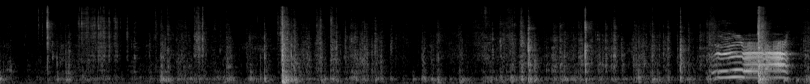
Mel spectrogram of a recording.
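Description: Cardboard and plastic packaging of a 10-inch Funko Pop box rustling and crinkling as the figure is worked out of it, with scattered small clicks and a sharp knock about three seconds in. A short vocal exclamation near the end.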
